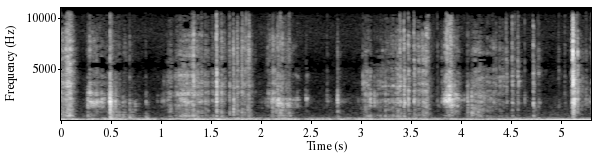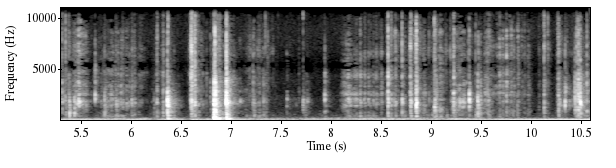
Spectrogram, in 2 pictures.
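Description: A box-cutter blade cuts and scrapes a stack of dry, solid cream-colored soap bars, dropping shavings onto a white surface. Soft, dry scraping and crackling strokes repeat over a low steady hum, with a few sharper, louder cuts near the middle.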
